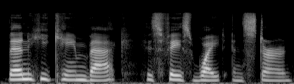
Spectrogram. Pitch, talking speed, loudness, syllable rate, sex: 200 Hz, 185 wpm, -18 LUFS, 3.8 syllables/s, female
